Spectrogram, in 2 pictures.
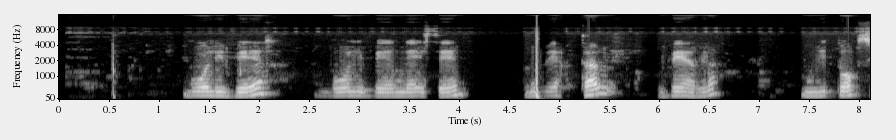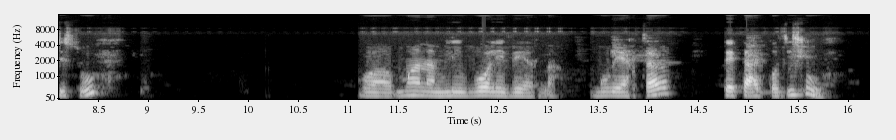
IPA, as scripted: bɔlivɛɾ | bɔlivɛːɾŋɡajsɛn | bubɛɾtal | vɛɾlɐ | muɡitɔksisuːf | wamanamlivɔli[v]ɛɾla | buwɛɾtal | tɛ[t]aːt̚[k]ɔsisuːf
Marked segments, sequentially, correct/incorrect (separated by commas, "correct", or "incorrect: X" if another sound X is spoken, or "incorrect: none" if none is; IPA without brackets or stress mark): correct, correct, correct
